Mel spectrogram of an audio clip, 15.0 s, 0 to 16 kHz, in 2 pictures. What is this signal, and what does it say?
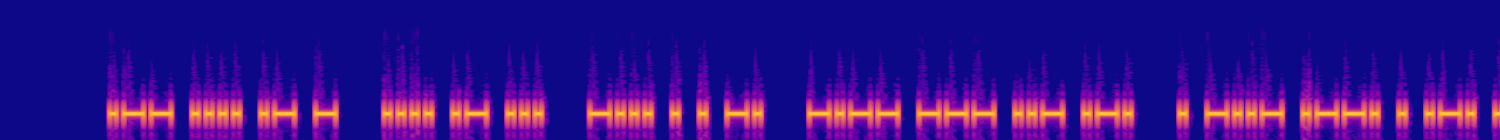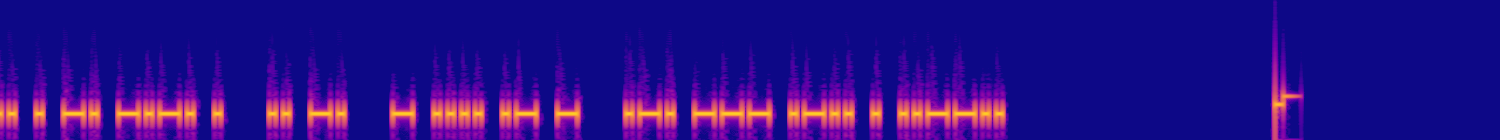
Morse code, heard as a keyed tone, about 36 wpm, 700 Hz. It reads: WHAT HAS BEEN YOUR EXPERIENCE IN THAT ROLE?
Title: Sentences from Top 1000 Words - Review Part 6 - 35wpm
